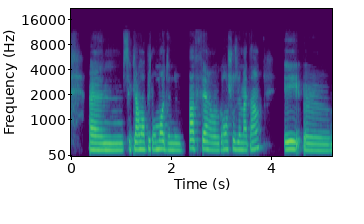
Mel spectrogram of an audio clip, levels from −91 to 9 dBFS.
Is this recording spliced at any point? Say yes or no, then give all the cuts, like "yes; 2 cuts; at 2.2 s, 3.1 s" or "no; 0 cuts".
yes; 2 cuts; at 1.6 s, 2.3 s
